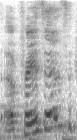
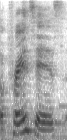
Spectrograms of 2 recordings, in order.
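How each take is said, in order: First: "princess" pitched up high in a rising question; mocking disbelief. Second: Said in the usual way. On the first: Shown as a demonstration.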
